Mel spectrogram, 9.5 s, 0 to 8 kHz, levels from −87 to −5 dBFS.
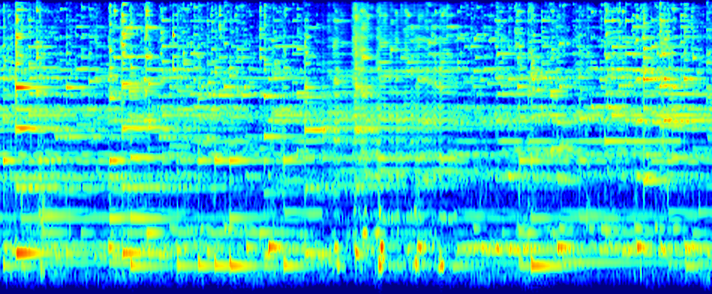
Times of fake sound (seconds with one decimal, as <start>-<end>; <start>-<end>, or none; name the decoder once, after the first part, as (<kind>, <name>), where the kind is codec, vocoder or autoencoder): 4.3-6.1 (vocoder, Vocos)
